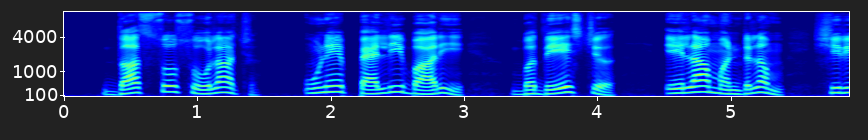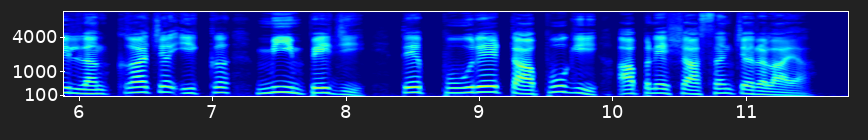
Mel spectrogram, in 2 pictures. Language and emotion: Dogri, neutral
